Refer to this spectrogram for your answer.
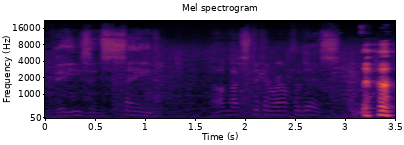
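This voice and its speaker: A man's put-on character voice, high in pitch, over light background noise. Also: moderate pace. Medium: short film. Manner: menacing.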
